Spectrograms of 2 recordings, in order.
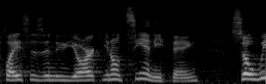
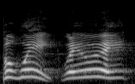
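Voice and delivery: loud, higher-pitched interjection; raised voice halting the room; calling for attention; 5 semitones higher, 10 dB louder than usual. Real, not acted. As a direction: cut in over the crowd's laughter. Halting the audience's laughter.

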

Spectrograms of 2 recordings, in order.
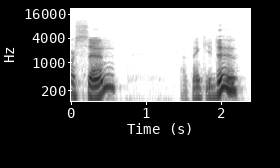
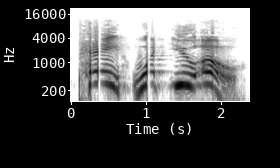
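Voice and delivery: demanding servant; 9 semitones higher, much slower than usual. Acted. Servant choking his debtor.

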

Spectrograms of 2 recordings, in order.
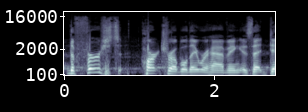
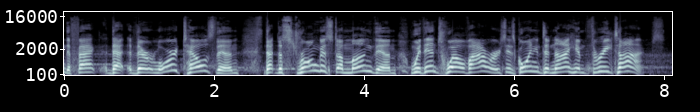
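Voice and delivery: normal talking voice

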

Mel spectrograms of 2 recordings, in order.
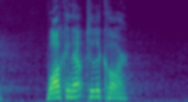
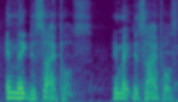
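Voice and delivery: sudden hush; 9 dB quieter than usual. Acted. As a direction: drop to a near hush after the shout. Sudden soft after shouting.

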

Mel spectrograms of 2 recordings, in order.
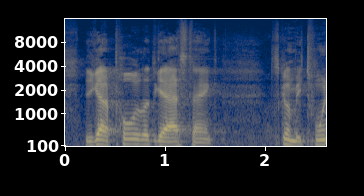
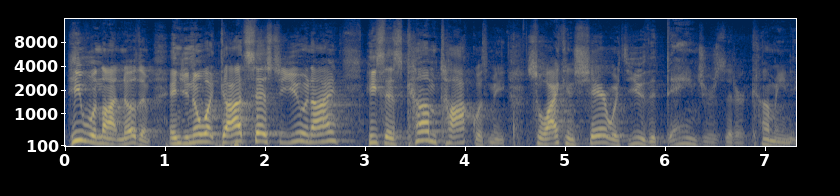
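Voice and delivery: preaching; 5 semitones higher than usual. Acted. Exhorting about prayer.

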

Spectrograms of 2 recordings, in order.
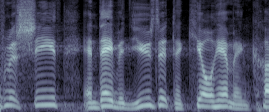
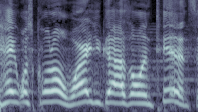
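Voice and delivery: high, curious call of a newcomer; high-pitched surprised question; puzzled David; 7 semitones higher, 4 dB louder than usual. Retold or imitated. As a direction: ask it brightly, puzzled at the tension. David arrives, asks soldiers.

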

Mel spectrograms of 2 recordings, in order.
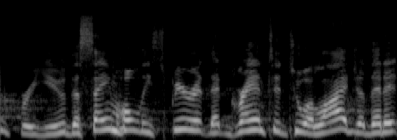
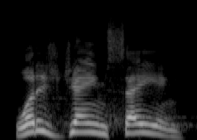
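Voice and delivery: ordinary talk, nothing marked

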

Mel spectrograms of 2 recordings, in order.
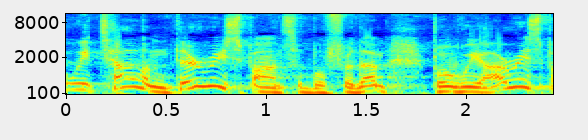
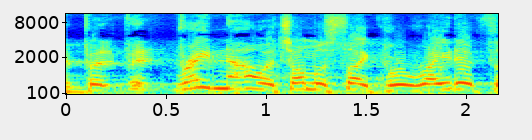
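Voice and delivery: usual speaking voice

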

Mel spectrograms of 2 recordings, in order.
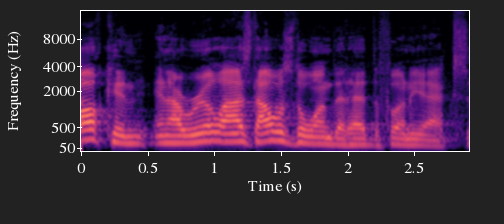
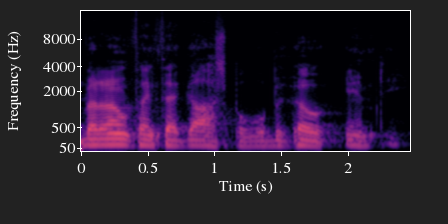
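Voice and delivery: quiet assurance; 7 semitones lower, 11 dB quieter than usual. Retold or imitated. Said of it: "He said".

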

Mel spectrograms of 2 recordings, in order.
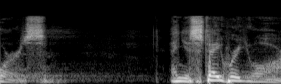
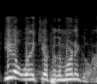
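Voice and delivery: ordinary talk, nothing marked

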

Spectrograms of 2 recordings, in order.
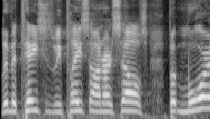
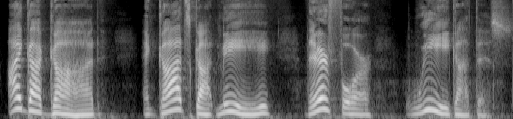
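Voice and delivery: sincere and slow; 7 semitones lower, much slower than usual. Real, not acted. Preacher reframing his confidence, slow sincere. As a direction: settle it calmly.

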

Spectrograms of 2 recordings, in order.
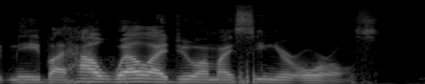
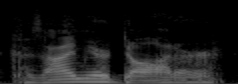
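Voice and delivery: bored eye-roll reply; 7 semitones lower, 8 dB quieter than usual. Retold or imitated. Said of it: "rolls her eyes and goes".

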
